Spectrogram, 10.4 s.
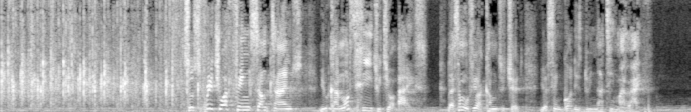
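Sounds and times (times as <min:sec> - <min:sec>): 
audience clapping: 0:00.0 - 0:04.6
speech: 0:02.8 - 0:09.9.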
